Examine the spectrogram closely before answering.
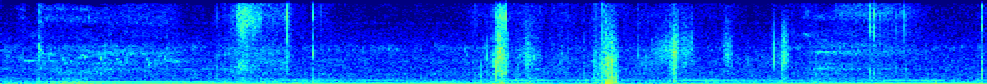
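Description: A few footsteps on dry grass, mostly in the second half, over a faint steady low hum.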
